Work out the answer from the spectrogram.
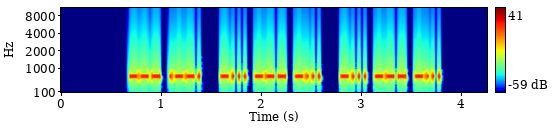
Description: Morse code, heard as a keyed tone, about 43 wpm, 700 Hz. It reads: OP BOB BOB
